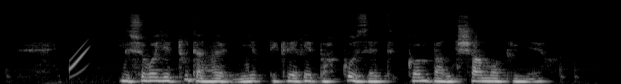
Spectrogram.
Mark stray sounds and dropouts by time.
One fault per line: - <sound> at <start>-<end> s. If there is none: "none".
- chirp at 0.7-0.9 s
